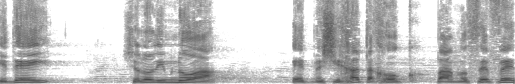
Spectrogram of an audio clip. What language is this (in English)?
Hebrew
